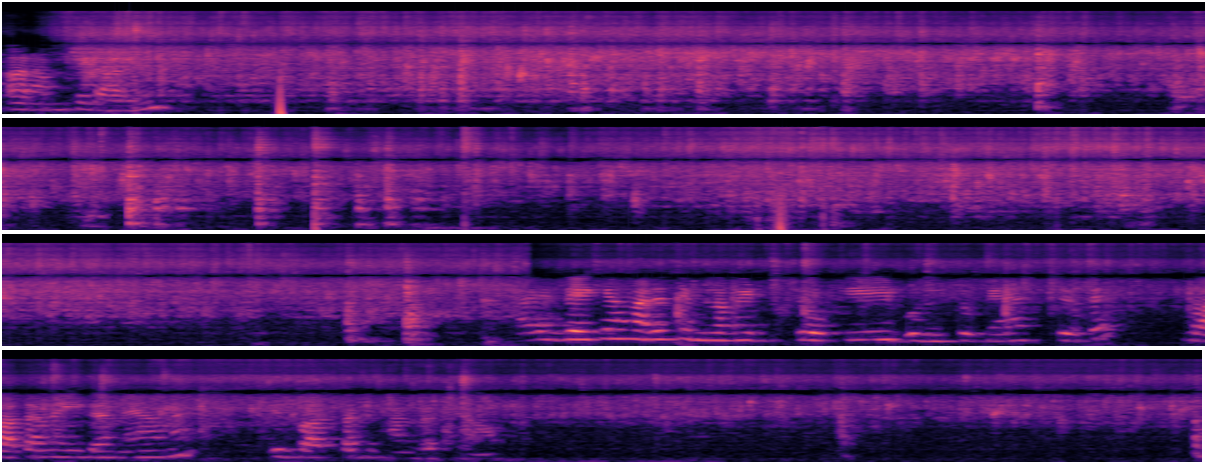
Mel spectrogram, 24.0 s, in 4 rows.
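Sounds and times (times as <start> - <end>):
peppers sizzling in hot oil: 0.0 - 24.0
spatula knocking and scraping pan: 1.6 - 8.4.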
